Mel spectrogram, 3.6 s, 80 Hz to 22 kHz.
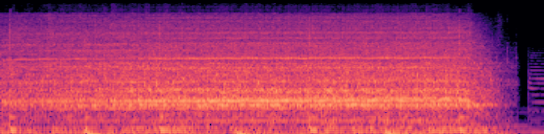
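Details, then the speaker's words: Flood-submerged Porsche 911 GT3 RS, engine rebuilt from scratch, crank without fuel or spark: fast, even starter whir, light pulses about four per second, no compression bumps; engine turns freely, water never reached pistons, normal cranking. "Deu partida! Eu não tava esperando por isso. Mano do céu. Isso. Que é isso? Que ótima notícia. Meu Deus. De fato funcionou. O motor chegou a dar partida."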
